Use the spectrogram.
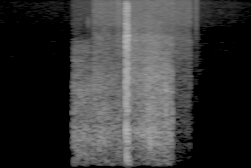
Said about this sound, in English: Well, that's the fireworks.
